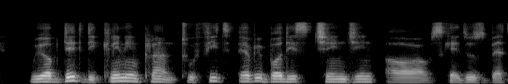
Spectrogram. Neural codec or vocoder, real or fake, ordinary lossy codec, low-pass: codec, 16 kHz, about 1 kbps, DyCAST, with the encoder's durations; fake; none; 7.2 kHz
